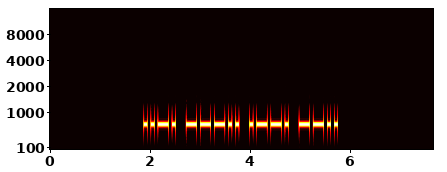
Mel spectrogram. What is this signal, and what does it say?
Morse code, heard as a keyed tone, about 17 wpm, 700 Hz. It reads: F8PZ
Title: DXCC-100 Call Signs - 4 Characters - 17wpm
